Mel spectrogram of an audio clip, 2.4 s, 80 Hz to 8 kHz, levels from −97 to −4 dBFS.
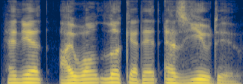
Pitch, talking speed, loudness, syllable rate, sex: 120 Hz, 245 wpm, -16 LUFS, 4.6 syllables/s, male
